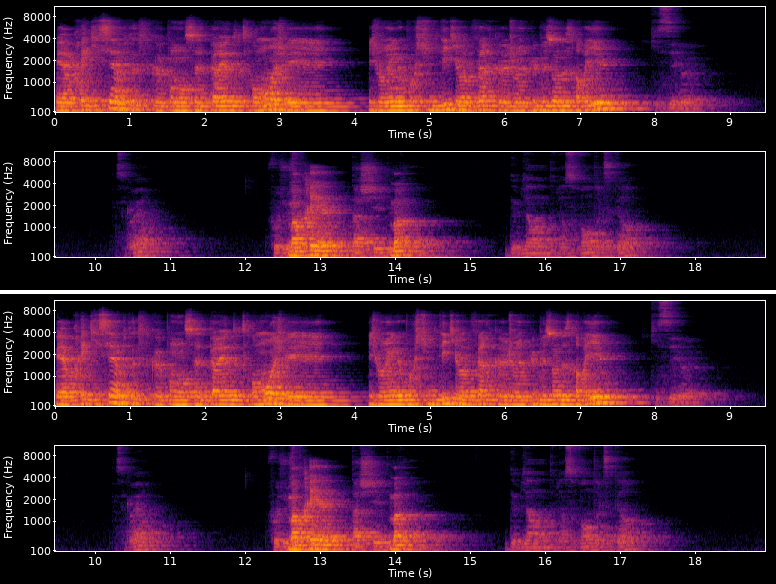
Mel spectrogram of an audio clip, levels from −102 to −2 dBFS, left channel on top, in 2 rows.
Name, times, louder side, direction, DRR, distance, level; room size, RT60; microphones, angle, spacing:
voice 1, 0.0-3.6 4.2-7.4 12.6-13.1 13.9-14.1, equal, 60° right, -1 dB, 0.7 m, -27 dB
voice 2, 7.9-8.5 10.3-10.8 12.3-14.5 15.5-17.2, equal, 15° right, -3 dB, 0.4 m, -43 dB
3.9 x 2.3 x 2.7 m, 1.2 s
head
